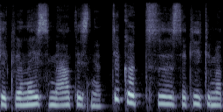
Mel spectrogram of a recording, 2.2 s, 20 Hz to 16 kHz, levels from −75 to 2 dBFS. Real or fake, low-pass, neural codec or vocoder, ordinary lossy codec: fake; 14.4 kHz; vocoder, 44.1 kHz, 128 mel bands, Pupu-Vocoder; AAC, 64 kbps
